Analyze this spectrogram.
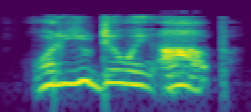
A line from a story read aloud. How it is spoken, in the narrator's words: Joe whispered back fiercely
